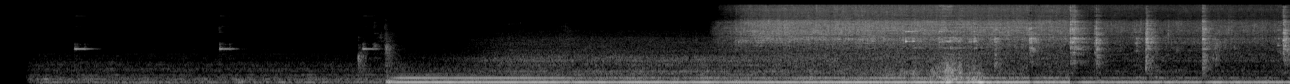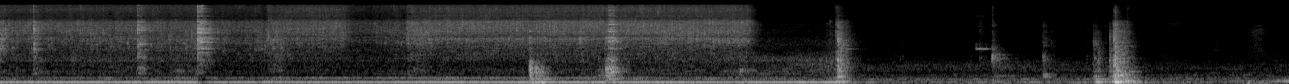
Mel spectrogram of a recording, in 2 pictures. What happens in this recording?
I set the microwave for 10 seconds. While the microwave was running I turned the water on, washed a dish, then put it on the table. I turned the water off and opened the microwave. Then I finally closed it.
